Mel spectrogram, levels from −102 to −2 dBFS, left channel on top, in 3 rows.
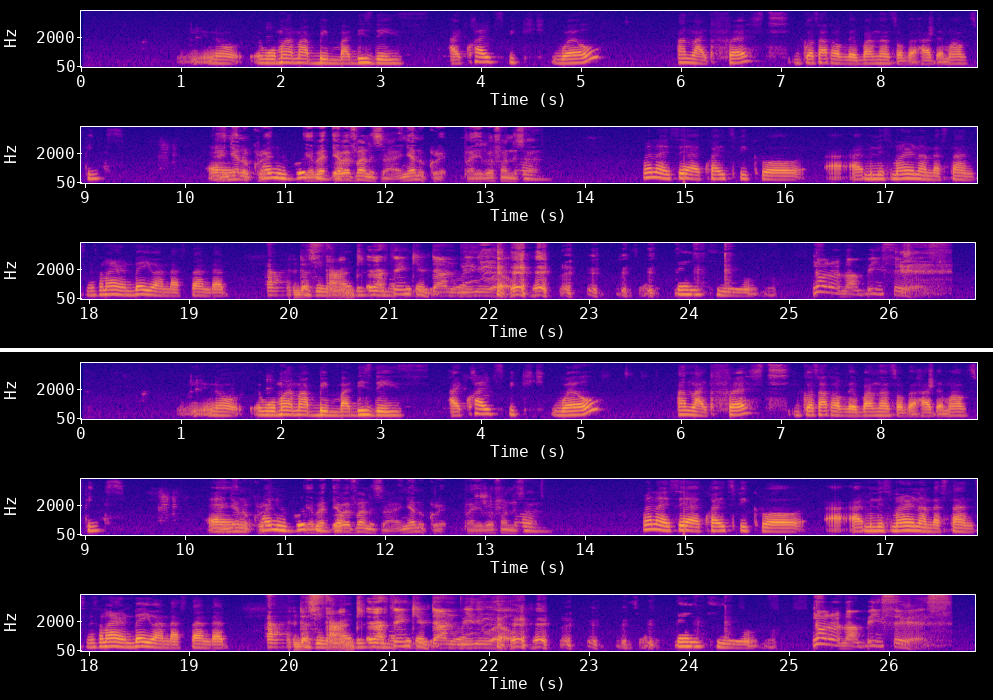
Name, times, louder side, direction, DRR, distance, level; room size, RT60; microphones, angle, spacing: voice 1, 1.0-3.2 3.7-4.1 4.4-5.2 6.0-9.4 10.2-11.6 13.3-13.5 14.6-19.4 20.3-21.0 21.3-21.8 23.5-23.6 23.9-24.7, right 3 dB, 85° right, 1.1 m, -30 dB
voice 2, 10.3-10.9 11.2-13.5 21.9-23.7 24.3-24.4 26.1-26.6, left 3 dB, 80° left, 1.4 m, -36 dB
voice 3, 19.8-22.3 25.2-26.6, right 5 dB, 55° right, 0.8 m, -34 dB
head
